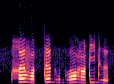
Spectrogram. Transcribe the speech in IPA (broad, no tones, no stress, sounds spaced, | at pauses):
χ ɜ v ɒ tː ɜ ɡʱ ʊ ɡʱ ɔ ɦ ɑ̃ t i dʱ ə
